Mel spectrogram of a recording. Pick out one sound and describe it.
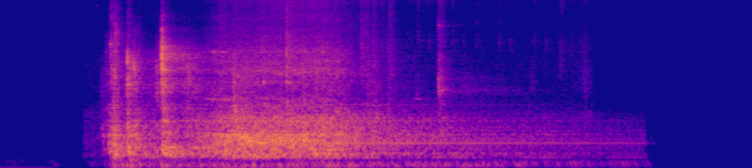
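Heavy metal doors slide open with a loud rumble.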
